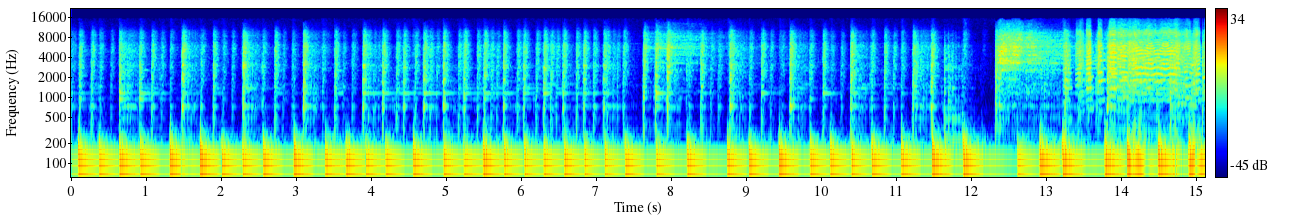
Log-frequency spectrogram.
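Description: A Mexican brass band's percussion, snare drums and bass drum, plays a steady, driving beat over a low bass line. About twelve seconds in, the horns come in with the full band.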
